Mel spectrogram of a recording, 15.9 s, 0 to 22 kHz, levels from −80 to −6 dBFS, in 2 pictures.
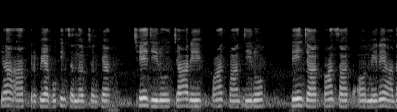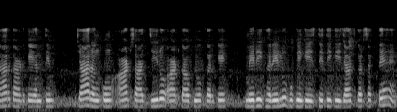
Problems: none marked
